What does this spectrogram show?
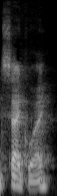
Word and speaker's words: segue: Sieg? Do you mean Segway? It's spelt Sieg. A Segway is a scooter.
